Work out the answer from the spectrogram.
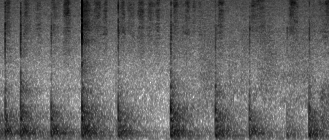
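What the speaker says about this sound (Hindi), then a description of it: "तो मैं यहाँ पे कुछ चीजें लिखता हूँ" Chalk or marker strokes on a classroom board during a physics lecture, a series of roughly nine short, distinct scratching strokes in an irregular rhythm, close and fairly quiet with no talk.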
